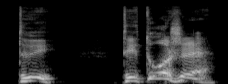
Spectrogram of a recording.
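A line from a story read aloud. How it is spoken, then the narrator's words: Muttered through clenched teeth. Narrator (Russian): процедил маг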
